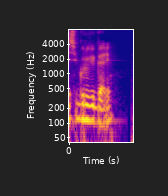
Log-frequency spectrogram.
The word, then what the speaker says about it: Sigurvegari: Еще один наш участник, человек с непроизносимым ником, как многие считают, это Никита Сигурвигари. – Shit. Всем привет. Хоть первый человек меня с первого раза правильно назвал.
